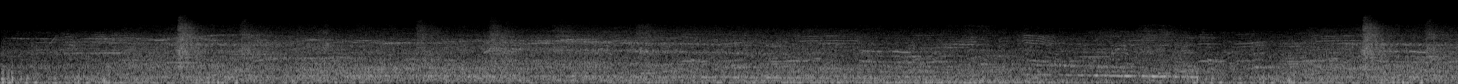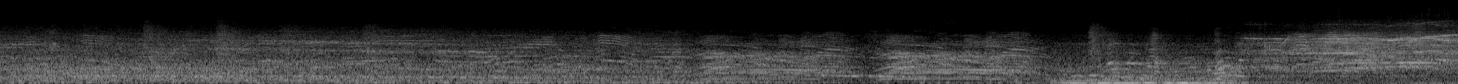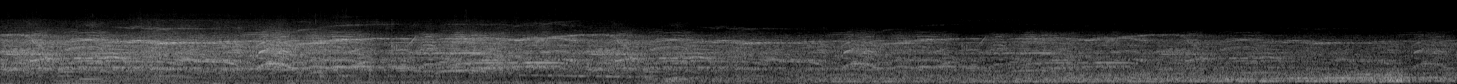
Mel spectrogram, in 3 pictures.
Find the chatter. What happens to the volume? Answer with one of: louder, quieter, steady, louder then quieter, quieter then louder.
louder then quieter.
